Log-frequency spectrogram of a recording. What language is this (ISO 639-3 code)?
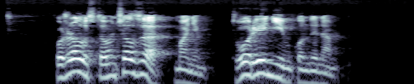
chm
